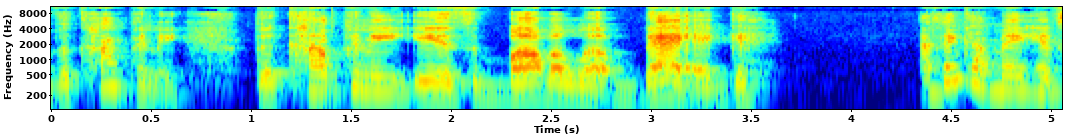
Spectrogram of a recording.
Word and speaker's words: Babalabag: of the way first is the correct uh pronunciation or the correct way you say the name of the company. The company is Bubalou Bag. I think I may have said in previous videos Bubalou Bags with a s, but it's Bubalou Bag and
